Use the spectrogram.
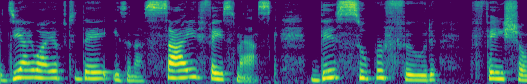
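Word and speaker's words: açaí: It sounds like I say acai, but the pronunciation is acai, or in Portuguese, acai.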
